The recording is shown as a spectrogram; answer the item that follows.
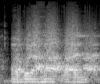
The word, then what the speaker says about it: ابرہہ: مورخین ابراہام لکھتے ہیں۔ ابرہہ غالباً اسی کا حبشی تلفظ ہے، کیونکہ عربی میں تو اس لفظ کا تلفظ ابراہیم ہے۔ یہ شخص رفتہ رفتہ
